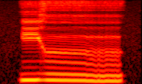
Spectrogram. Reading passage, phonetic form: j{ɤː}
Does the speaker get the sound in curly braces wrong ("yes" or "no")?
yes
